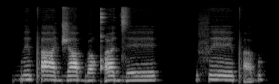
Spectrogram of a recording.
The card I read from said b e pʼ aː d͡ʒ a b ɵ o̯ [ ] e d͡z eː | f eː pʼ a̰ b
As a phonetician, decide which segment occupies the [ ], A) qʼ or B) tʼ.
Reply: A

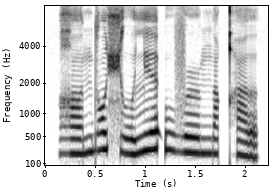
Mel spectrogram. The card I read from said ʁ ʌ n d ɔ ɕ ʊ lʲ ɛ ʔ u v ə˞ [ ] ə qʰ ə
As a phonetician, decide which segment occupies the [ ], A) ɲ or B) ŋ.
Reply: B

